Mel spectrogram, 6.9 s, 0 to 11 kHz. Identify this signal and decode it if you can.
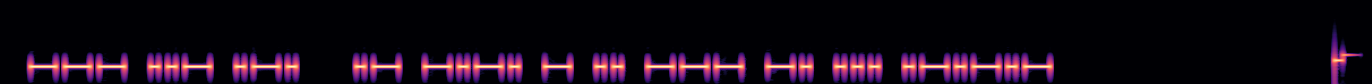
Morse code, heard as a keyed tone, about 28 wpm, 690 Hz. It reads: OUR ACTIONS.
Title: Sentences from Top 1000 Words - Review Part 6 - 28wpm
